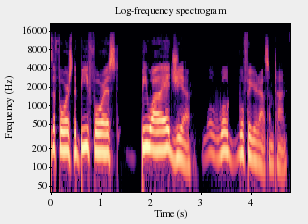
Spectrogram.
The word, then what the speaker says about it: Białowieża: Białowieża. That's how I pronounce it. That's how I believe it's pronounced. – Did you find a pronunciation guide for this? – Yeah, okay. Białowieża. And edge is all capitalized, so I think that's where the emphasis should go.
